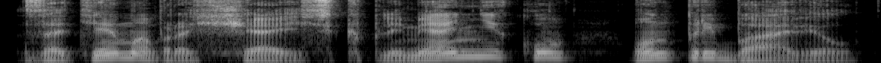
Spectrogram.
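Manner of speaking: plain reading voice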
